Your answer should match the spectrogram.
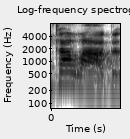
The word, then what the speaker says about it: calada: porque possui três sílabas em calada a sílaba tônica é o la e a palavra é paroxítona sendo classificada em trissílaba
